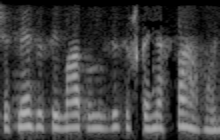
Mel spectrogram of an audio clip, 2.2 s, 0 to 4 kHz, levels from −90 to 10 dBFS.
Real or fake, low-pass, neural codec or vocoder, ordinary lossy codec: real; 3.6 kHz; none; AAC, 16 kbps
